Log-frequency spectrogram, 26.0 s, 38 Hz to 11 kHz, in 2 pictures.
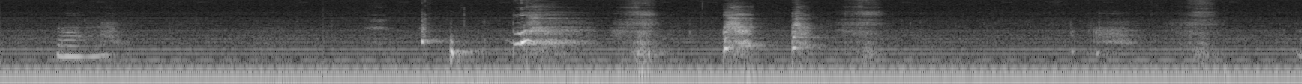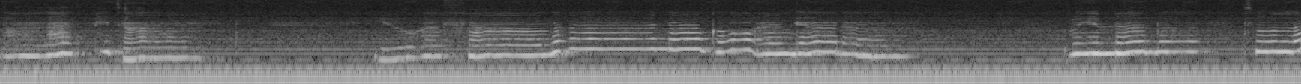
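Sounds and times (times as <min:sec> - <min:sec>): woman sneezing: 0:07.2 - 0:08.3
woman singing: 0:13.0 - 0:15.1, 0:16.8 - 0:22.1, 0:23.7 - 0:26.0.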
